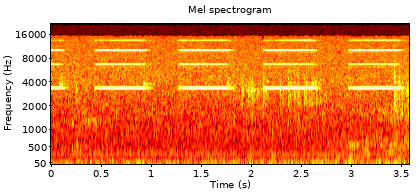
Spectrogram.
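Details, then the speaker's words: Mobility scooter after throttle pot replacement, during adjustment: high, steady reversing beeps about once a second over faint hum; the beeper triggers too early, so the pot needs further adjustment. "a audible reversing tool and it beats come on quicker so I still need to adjust a little bit more"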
